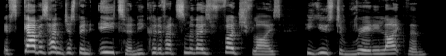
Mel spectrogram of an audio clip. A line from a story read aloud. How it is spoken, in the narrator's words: Ron chose that moment to say loudly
